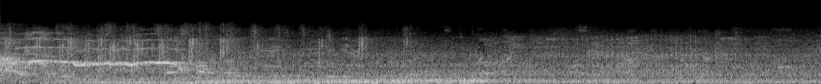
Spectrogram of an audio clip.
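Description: A crowd of people chatters in an echoing hall.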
